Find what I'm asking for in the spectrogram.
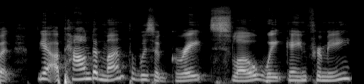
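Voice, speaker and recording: A woman with an unremarkable speaking voice talks at a moderate pace with lively intonation. The recording is very clean, with a silent background. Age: 60s. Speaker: fitness coach and author. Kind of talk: casual chat.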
